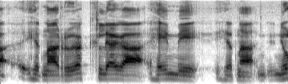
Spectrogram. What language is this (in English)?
Icelandic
